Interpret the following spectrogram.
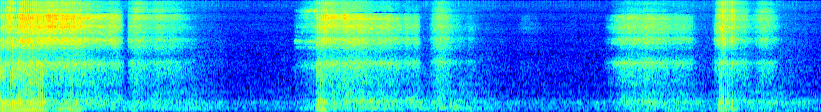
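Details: Sleeping corgi dog snoring: a loud rattling snore at the start, then softer irregular snorting and wheezy breaths.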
